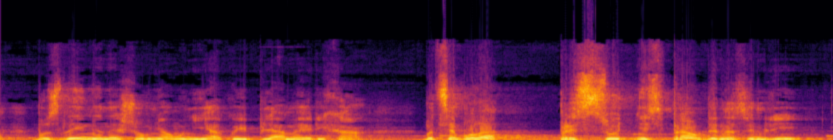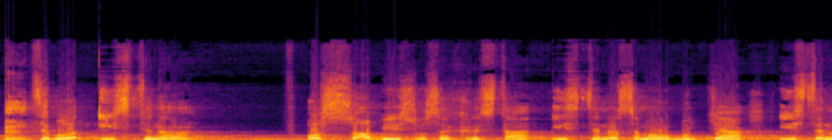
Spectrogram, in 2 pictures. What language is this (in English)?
Ukrainian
